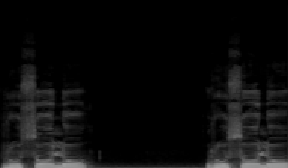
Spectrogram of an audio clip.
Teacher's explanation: आपका होठ जो है वह गोल होगा पेश के लिए और वन वन काउंट ठीक है वल द के ऊपर फता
